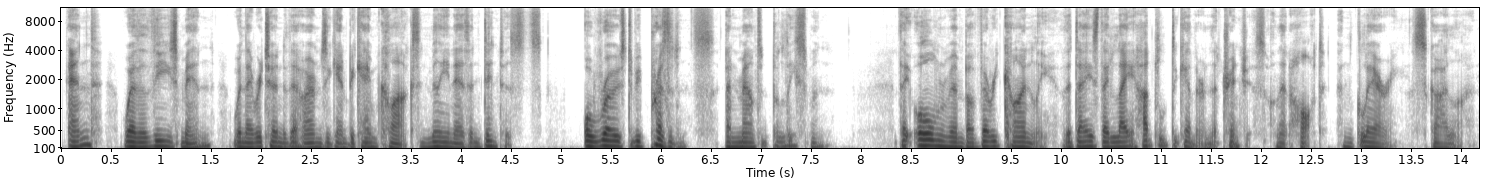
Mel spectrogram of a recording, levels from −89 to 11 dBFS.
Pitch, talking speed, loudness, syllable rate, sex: 110 Hz, 195 wpm, -21 LUFS, 6.0 syllables/s, male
